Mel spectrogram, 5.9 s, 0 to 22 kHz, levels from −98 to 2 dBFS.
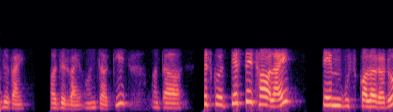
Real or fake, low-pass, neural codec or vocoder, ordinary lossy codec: real; 3.6 kHz; none; none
